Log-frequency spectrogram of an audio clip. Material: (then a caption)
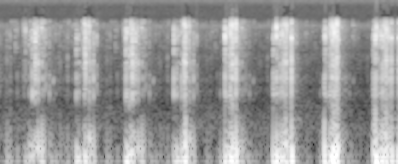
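Cardboard. A flat, hand-sized piece of dark corrugated cardboard is held over the microphone and scratched and tapped with the fingertips. Eight rough, muffled bursts arrive about every half second, each a deep, boomy thump with a scratchy rasp on top, growing slightly louder toward the end.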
